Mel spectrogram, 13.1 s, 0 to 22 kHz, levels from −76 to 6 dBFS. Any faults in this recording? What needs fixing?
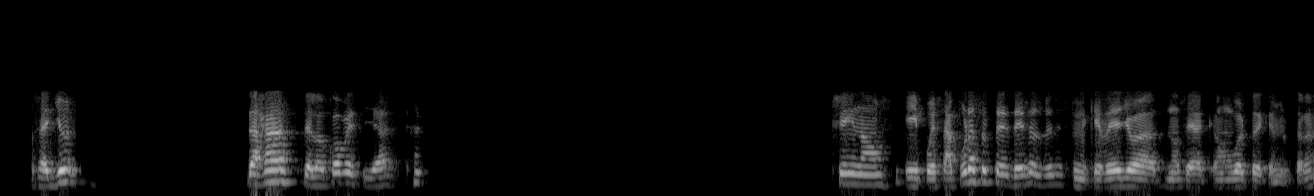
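Throughout the clip the speech sounds thin and boxed-in, with a fine granular hiss beneath it, scratchy s sounds, and a gritty edge on louder bright moments. That is the Bluetooth CVSD headset codec: each sample is coded as a single up-or-down bit, which fits a 64 kbit/s stream, so fast, loud high content outruns the adaptive step and distorts. The band runs roughly 250 Hz to 3.4 kHz, with nothing above 3.8 kHz. To prevent it, record through a wideband connection or a wired microphone rather than the headset's narrowband call profile.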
